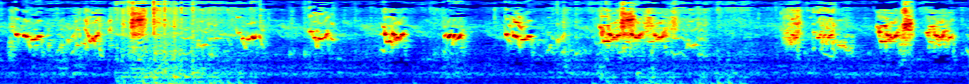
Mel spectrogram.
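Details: Colony of budgerigars calling during mating: short chirps and squeaky warbles in rapid bursts, broken by two loud broadband flurries that sound like flapping wings.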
